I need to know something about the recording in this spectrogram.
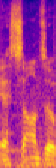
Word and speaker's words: Isonzo: During his many fruitless assaults on the Isonzo Front (pronounced I-SAWN-ZO), troop morale was low due to high casualties and nothing to show for it.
